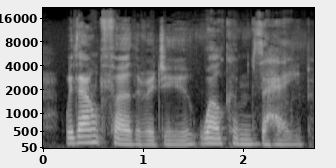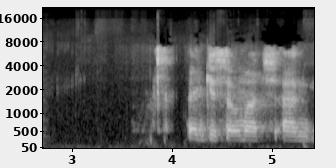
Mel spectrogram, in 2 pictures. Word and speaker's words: Zuhaib: interesting talk so without further ado welcome to habe thank you so much and yes you pronounce my name absolutely perfect not many people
